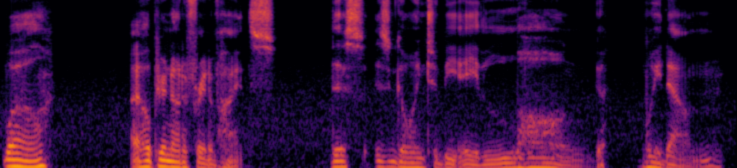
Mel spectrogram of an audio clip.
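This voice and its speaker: Sadistic male villain acted by a man, ASMR roleplay. Deep voice, unhurried delivery, cool menace under mock care. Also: fairly even intonation, darkish tone, slight background noise. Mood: menacing, amused. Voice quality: breathy, husky. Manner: slow, deliberate, taunting. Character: sadistic male villain, coolly menacing, mockingly caring captor. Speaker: audio roleplay voice actor.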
